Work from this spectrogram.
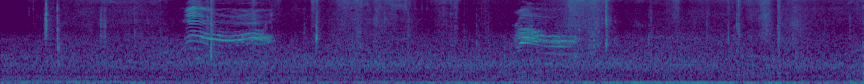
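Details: Domestic cat, friendly and trusting, inviting belly scratches while being petted. Two clear meows, each bending downward then levelling, about three seconds apart, over a steady low rumble.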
